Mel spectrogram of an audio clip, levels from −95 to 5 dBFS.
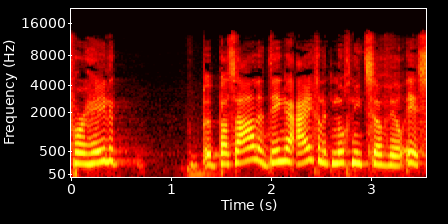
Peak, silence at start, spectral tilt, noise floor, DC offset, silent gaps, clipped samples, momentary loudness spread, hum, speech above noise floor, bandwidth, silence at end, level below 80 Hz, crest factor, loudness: -4 dBFS; 0 s; -4 dB/octave; -58 dBFS; under 0.1%; none; under 0.1%; 7 LU; none; 38 dB; 13 kHz; 0 s; -52 dBFS; 16 dB; -20 LUFS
